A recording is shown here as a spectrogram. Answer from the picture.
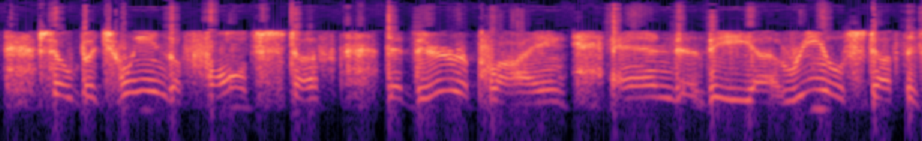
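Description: Speech only: a man talking without pause on a radio broadcast.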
